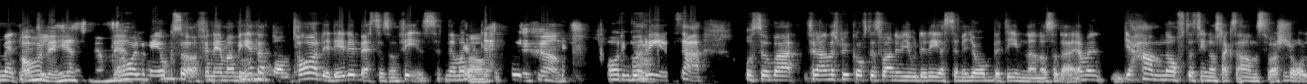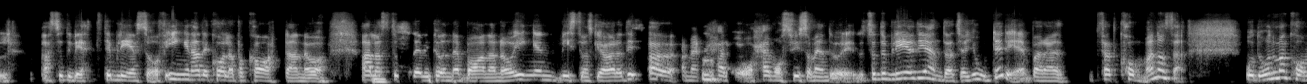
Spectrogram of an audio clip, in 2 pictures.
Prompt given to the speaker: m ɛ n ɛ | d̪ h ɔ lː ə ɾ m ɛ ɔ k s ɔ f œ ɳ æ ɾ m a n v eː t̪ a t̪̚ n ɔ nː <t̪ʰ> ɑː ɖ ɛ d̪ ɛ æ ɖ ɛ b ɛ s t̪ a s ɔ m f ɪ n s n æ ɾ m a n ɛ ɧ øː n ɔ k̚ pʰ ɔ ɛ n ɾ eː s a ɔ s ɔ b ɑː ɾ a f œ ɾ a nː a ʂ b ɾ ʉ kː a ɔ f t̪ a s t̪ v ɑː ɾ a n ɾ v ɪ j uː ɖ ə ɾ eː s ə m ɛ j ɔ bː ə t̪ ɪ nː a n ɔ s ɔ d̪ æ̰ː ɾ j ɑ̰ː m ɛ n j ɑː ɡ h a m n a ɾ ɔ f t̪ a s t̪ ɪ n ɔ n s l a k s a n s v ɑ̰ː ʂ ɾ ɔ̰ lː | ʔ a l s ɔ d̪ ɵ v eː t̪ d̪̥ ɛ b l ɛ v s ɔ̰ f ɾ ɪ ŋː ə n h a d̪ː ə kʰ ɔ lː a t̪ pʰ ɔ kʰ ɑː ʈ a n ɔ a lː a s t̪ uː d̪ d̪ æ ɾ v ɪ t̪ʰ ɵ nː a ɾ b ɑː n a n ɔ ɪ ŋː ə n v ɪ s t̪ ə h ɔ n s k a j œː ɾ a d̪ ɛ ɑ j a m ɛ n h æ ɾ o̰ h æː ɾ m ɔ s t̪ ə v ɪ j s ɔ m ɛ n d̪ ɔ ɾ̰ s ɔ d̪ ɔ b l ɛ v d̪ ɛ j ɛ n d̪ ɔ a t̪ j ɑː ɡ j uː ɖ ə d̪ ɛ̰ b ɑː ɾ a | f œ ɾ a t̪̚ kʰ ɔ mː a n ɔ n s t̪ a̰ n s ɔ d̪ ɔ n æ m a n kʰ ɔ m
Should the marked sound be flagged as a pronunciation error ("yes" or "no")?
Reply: no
